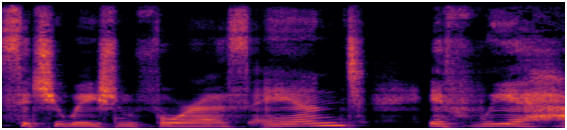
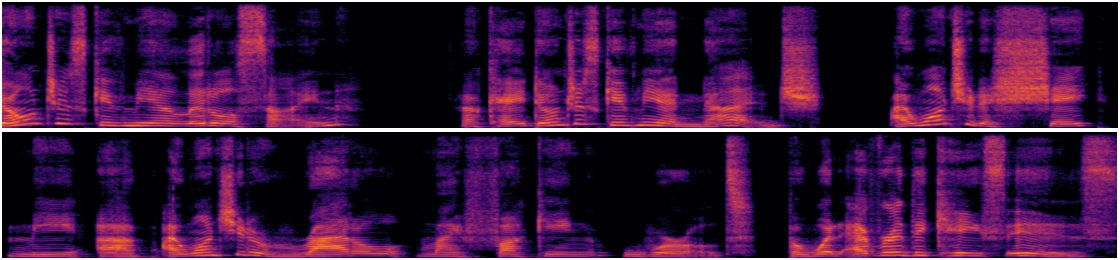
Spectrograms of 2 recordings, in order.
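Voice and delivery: ordinary delivery

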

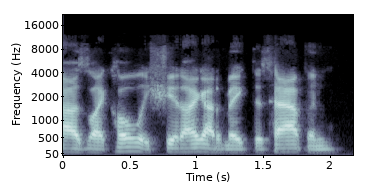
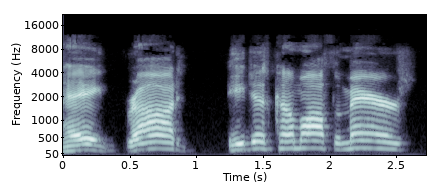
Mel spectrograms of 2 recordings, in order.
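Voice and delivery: mock shouting, pitched very high; 9 semitones higher, 3 dB louder than usual. Retelling a man yelling to the cameraman as a horse is unloaded: retelling a yelled warning. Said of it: "and he's yelling".

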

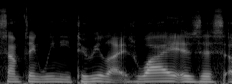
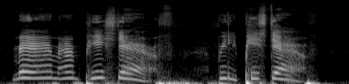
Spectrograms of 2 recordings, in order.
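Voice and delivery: loud, high-pitched cartoon voice; 7 dB louder than usual. Ranting, then dropping in a quoted sound bit: Eric Cartman voice. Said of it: "insert a Eric Cartman sound bit here".

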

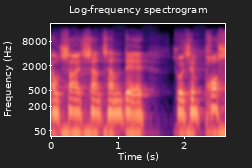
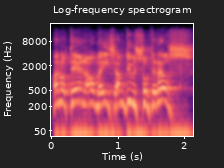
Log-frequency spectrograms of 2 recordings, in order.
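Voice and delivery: put-on high, raised shouting; 8 semitones higher than usual. Retelling how a post office worker answered the waiting speaker: imitating a worker shouting. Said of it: "Just started shouting".

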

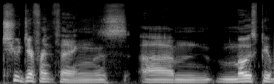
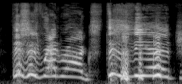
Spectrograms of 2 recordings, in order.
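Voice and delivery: put-on high falsetto voice; 7 dB louder than usual. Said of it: "just in this kind of falsetto".

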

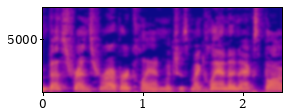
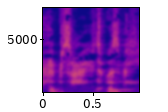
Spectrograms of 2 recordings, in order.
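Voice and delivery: very quiet, breathy, barely-there whisper; 2 semitones higher, 15 dB quieter than usual. Retelling how a raider owned up after the speaker yelled at everyone, real quiet. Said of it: "Just real quiet".

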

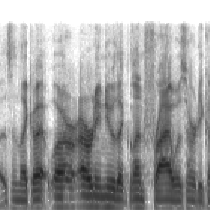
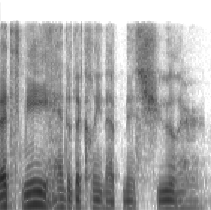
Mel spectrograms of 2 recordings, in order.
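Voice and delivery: put-on creepy character voice, quieter; 5 dB quieter than usual. Imagining Peter Lorre cast as the character: Peter Lorre voice. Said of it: "is he doing that voice?".

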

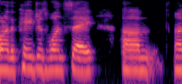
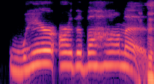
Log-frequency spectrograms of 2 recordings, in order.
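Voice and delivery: whispered; 3 semitones higher than usual. Retelling a game show win, re-enacting her own whisper. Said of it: "and I whispered in his ear".

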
